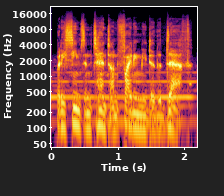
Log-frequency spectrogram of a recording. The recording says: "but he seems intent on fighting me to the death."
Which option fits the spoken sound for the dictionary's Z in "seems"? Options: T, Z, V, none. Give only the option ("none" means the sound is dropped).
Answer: Z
